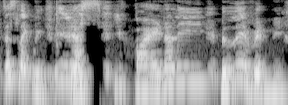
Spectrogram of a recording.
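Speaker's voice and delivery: loud, high gleeful cheer; excited mock quote. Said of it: "she's like".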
